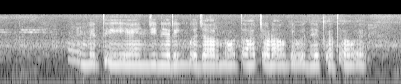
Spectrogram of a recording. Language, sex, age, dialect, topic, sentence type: Bhojpuri, female, 18-24, Northern, banking, statement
